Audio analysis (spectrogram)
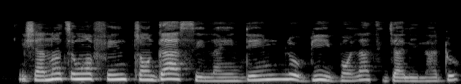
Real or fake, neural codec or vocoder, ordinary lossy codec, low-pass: real; none; none; none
